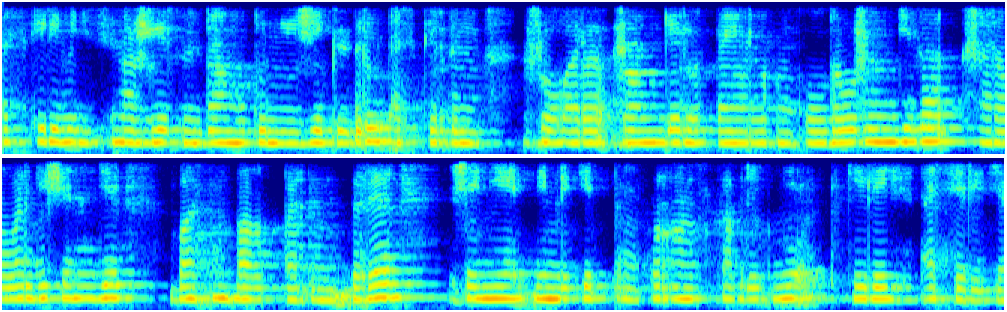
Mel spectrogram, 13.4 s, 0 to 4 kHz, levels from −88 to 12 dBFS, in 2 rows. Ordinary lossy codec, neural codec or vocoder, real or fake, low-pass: none; codec, 32 kHz, 1.9 kbps, SNAC; fake; 3.6 kHz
